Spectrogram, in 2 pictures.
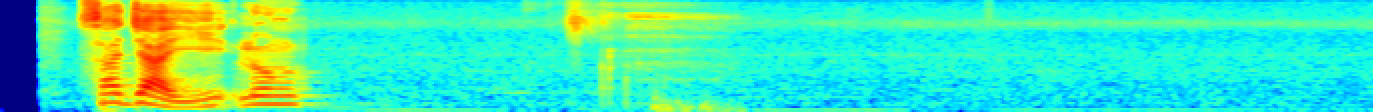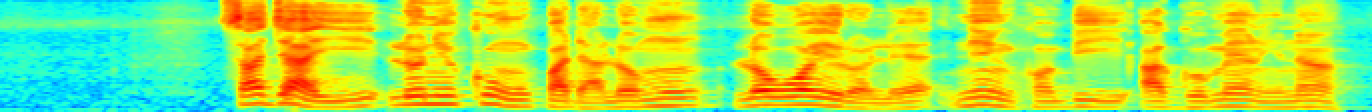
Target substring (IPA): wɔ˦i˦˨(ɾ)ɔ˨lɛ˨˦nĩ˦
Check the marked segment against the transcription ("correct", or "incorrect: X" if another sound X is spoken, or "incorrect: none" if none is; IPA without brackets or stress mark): correct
